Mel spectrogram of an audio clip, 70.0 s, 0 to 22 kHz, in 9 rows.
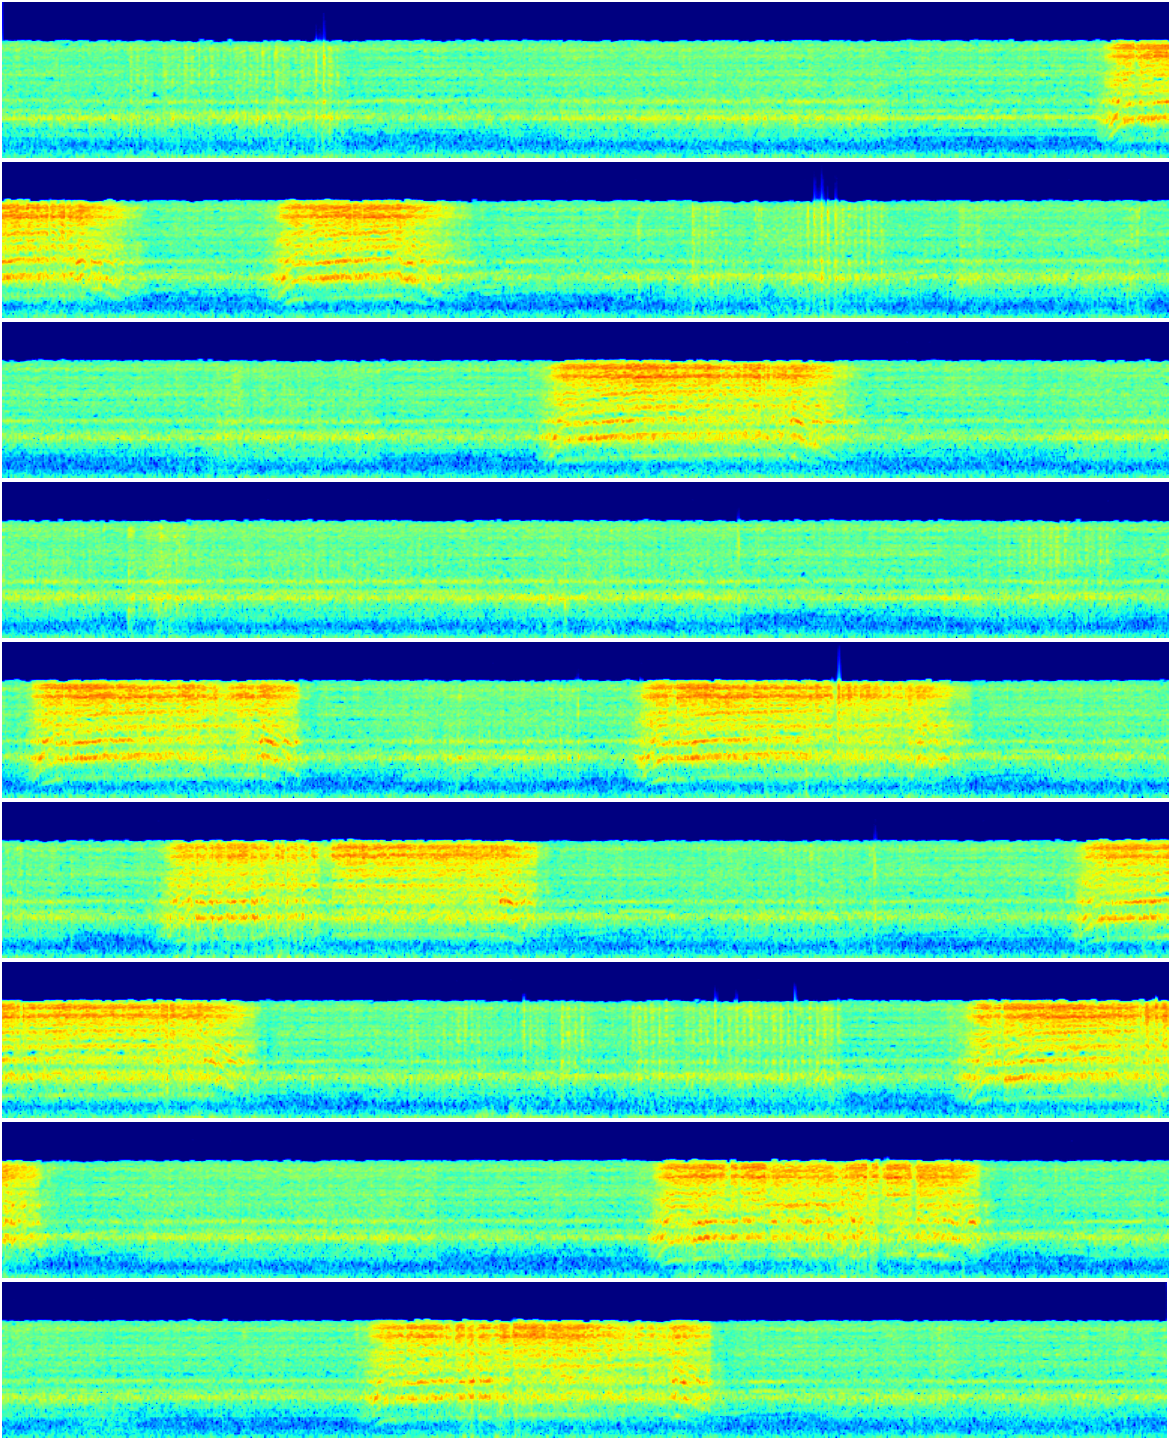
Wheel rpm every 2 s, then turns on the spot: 20, 10, 20, 40, 50, 40, 20, 10, 10, 50, 70, 20, 20, 30, 0, 40, 80, 40, 100, 20, 140, 40, 10, 130, 30, 20, 60, 50, 10, 80, 70, 10, 90, 70, 10.
0-2 4-6 12-18 22-28 42-44 48-52 54-58 60-64 66-70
